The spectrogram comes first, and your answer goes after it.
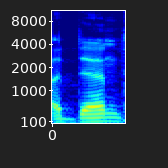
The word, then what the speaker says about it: addend: Is it not addend? It's addend. Add end. Oh jeez.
